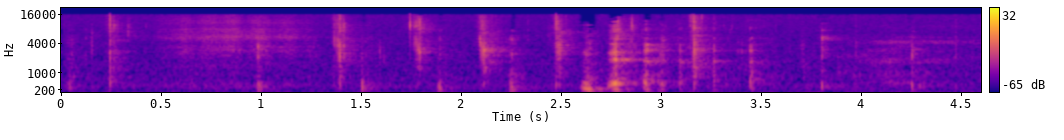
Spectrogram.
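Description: Close-up chewing of chocolate chip cookie: scattered wet mouth clicks and smacks, with a short louder mouth noise a little past the middle.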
